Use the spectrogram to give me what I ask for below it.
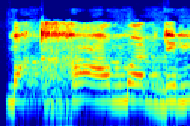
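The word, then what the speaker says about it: מחמדים: Itu bahasa Ibraninya saya urut dari kanan ke kiri, hurufnya adalah mem het, mem dalet, yot, im. Mem. Jadi bacanya Muhammadim.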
